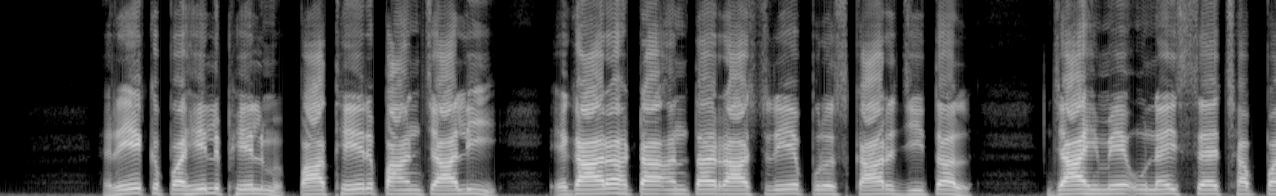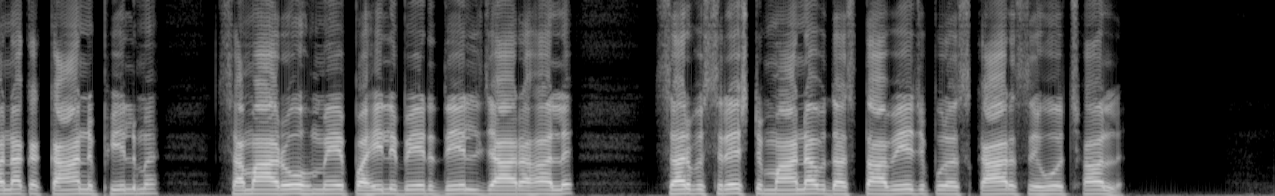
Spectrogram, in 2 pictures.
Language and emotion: Maithili, neutral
